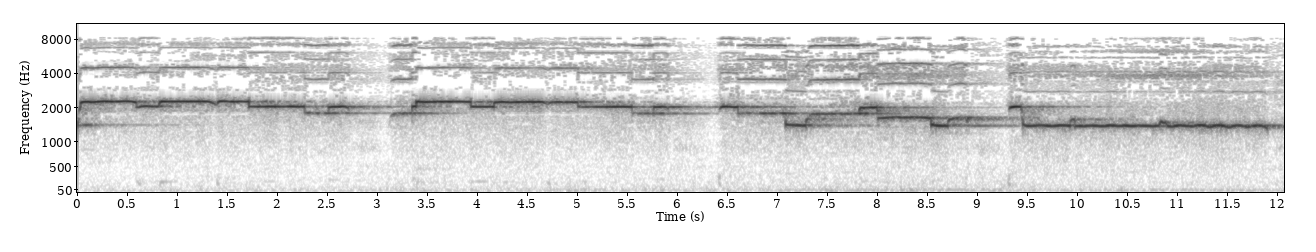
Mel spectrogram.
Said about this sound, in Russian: Таш Сыбызги. Называется «Каменный свисток». Шуншушпык. Глиняный соловей норильский.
